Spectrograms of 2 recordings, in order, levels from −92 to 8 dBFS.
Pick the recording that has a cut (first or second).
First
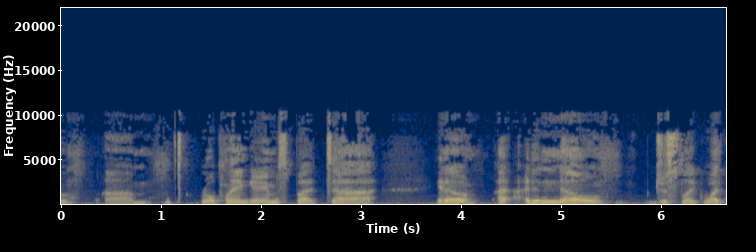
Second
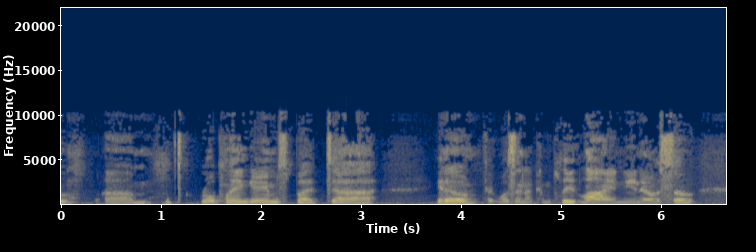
second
